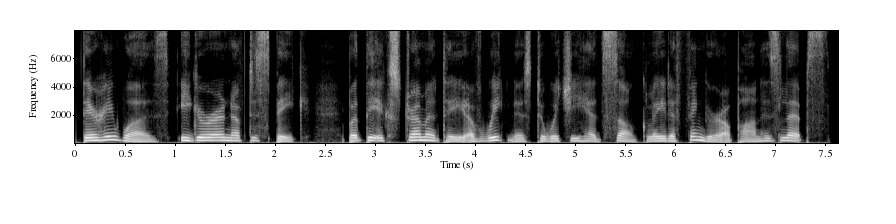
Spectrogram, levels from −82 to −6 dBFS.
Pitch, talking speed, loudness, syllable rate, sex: 170 Hz, 180 wpm, -17 LUFS, 4.6 syllables/s, female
